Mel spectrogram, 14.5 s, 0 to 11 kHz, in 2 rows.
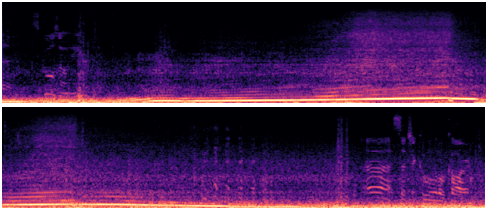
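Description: A 1989 Dodge Lancer Shelby drives along, its engine note climbing as it accelerates, then settling and tapering off, steady road noise throughout and someone talking over the drive.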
